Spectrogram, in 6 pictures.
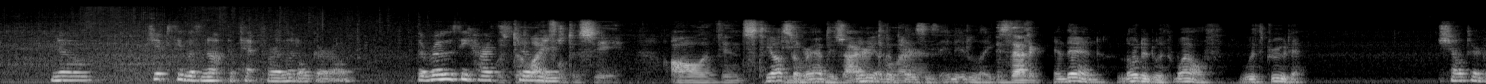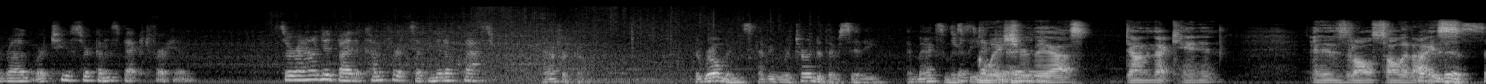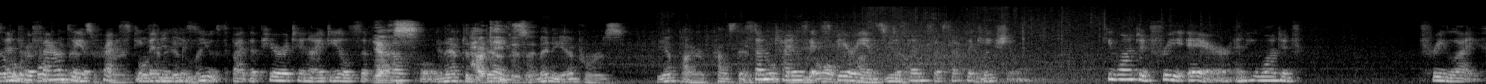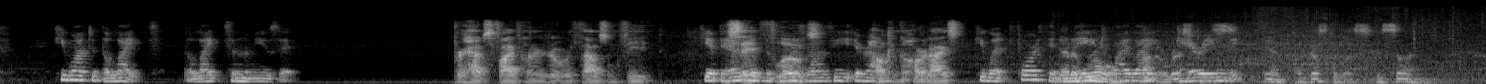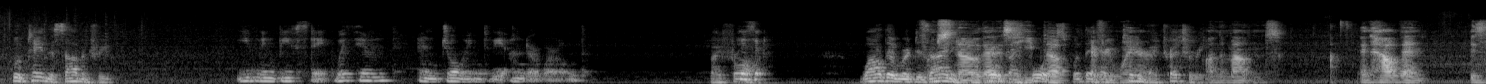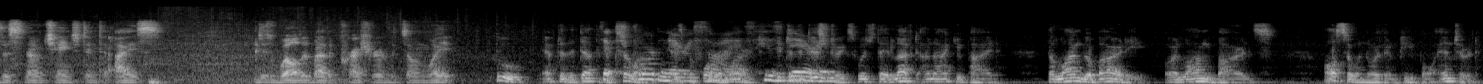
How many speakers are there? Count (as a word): three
